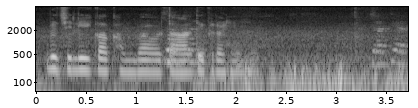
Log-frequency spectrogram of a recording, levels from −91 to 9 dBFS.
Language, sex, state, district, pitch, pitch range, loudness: Hindi, female, Bihar, East Champaran, 175 Hz, 170-195 Hz, -25 LUFS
